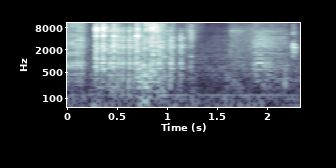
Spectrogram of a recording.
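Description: A quick run of small clicks and rattles, about a second long, starting just after the beginning, with a few fainter clicks near the end.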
